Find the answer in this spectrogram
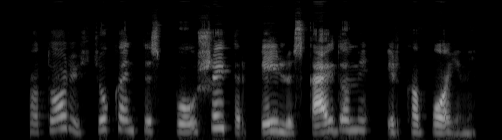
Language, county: Lithuanian, Alytus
